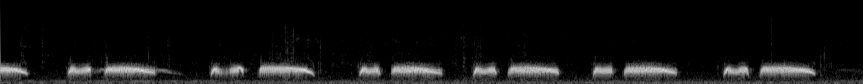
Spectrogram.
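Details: A spotted dove in lure-bird training delivers a rapid run of hollow coo phrases. Paired short notes lead into longer, slightly falling coos, linked closely together across the stretch, showing nekan, selang and Meratus nguku styles.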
